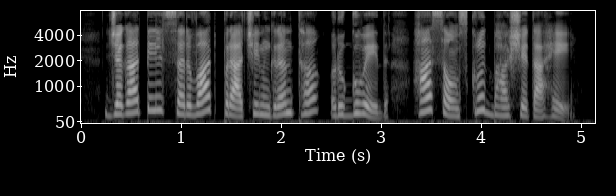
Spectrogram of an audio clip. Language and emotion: Marathi, neutral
